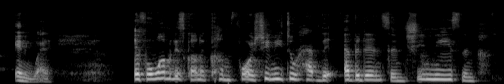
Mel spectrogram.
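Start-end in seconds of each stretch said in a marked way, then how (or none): 1.3-4.7 soft, bad, put-on broken English accent. Mocking a woman who wants to question Barack Obama: mocking broken English accent. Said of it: "I want to do her accent".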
